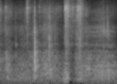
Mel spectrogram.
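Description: A bunch of keys carried with a sidearm gives a few quick, light metallic jingles and clicks, close and fairly soft, in a short quiet moment with no talking.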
